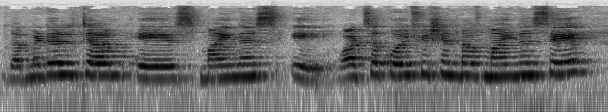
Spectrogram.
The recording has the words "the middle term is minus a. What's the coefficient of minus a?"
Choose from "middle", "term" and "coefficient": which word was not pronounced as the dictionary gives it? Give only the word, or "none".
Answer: none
